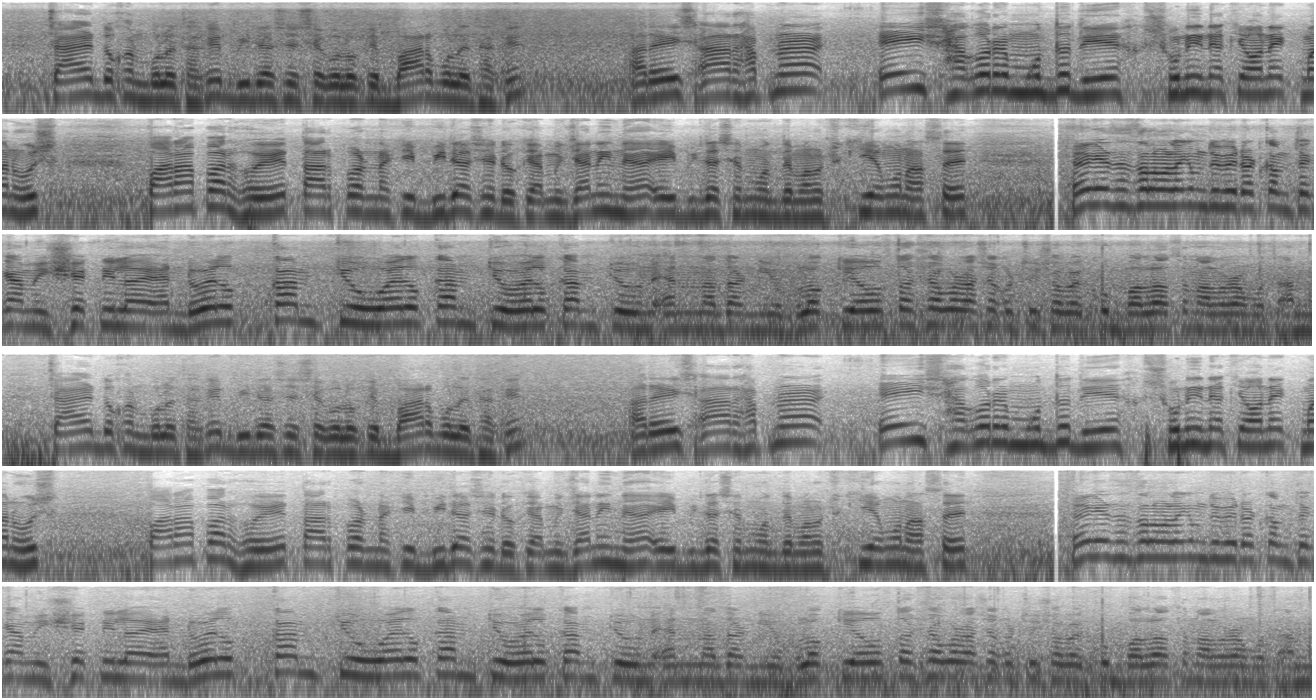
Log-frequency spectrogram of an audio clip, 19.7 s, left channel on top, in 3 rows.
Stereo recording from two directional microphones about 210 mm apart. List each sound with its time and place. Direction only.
0.3 s a man's voice: 5° right (ahead or behind)
5.8 s speech: 25° right (ahead or behind)
7.3 s speech: 5° right (ahead or behind)
11.9 s a man's voice: centre (ahead or behind)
